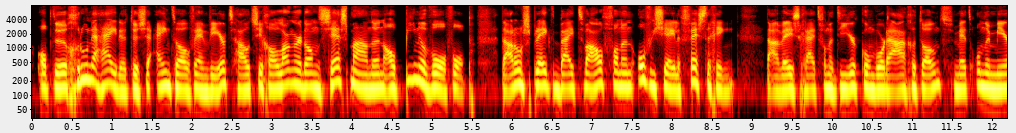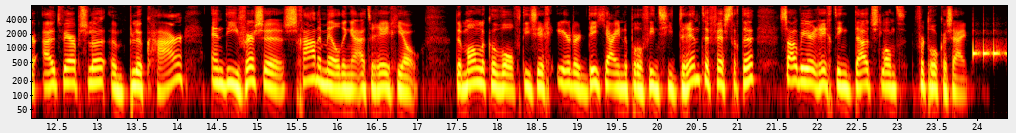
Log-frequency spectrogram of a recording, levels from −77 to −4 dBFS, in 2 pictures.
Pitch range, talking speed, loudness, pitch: 140-175 Hz, 165 wpm, -19 LUFS, 150 Hz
